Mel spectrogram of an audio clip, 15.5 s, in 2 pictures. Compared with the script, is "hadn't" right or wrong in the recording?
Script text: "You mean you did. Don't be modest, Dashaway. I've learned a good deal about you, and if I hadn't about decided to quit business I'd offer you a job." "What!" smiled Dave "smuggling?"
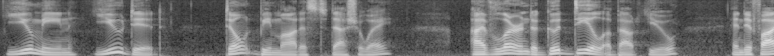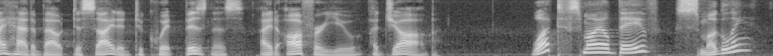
wrong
